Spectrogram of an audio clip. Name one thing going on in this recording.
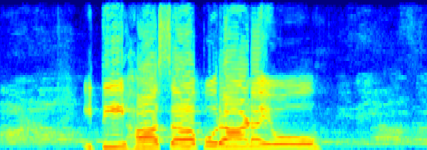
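A young woman sings loudly and with feeling into a microphone.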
